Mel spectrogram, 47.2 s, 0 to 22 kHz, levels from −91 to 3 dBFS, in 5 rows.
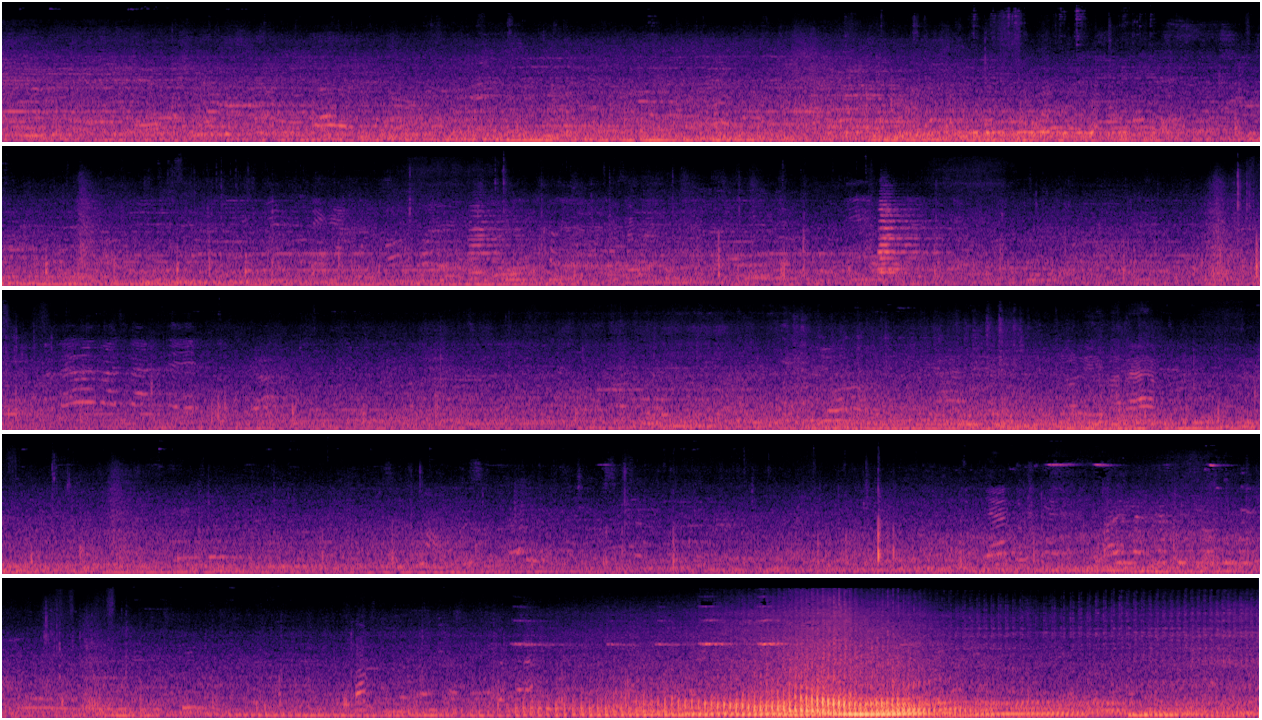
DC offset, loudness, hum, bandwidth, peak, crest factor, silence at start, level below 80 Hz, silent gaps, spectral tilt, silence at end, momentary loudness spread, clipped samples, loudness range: under 0.1%; -30 LUFS; none; 14.5 kHz; -2 dBFS; 28 dB; 0 s; -42 dBFS; none; -7.5 dB/octave; 0 s; 14 LU; under 0.1%; 20 LU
